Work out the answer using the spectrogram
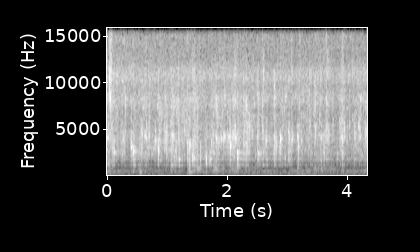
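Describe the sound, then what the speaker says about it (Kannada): Curry leaves and garlic frying in oil crackle and pop up close, an uneven sizzle with sharp spatters and occasional stirring clinks over the few seconds. "ಈಗ ನಾ ಕರಿಬೇವು ಹಾಕೋತೀನಿ ನೋಡ್ರಿ ಬೆಳ್ಳುಳ್ಳಿ ಹಾಕೋತೀನಿ"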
